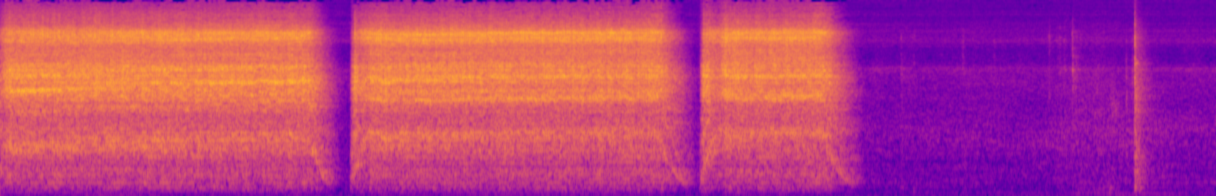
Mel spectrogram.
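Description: Small electric push-top mini chopper pulsed in three bursts, its motor and blade whirring through a chunky mixture of bell peppers; it stops about two-thirds of the way in. A single sharp click follows near the end.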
